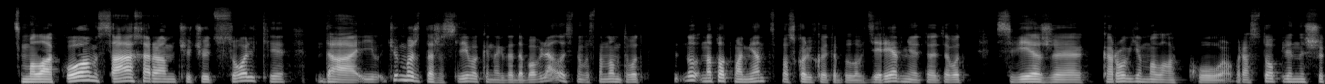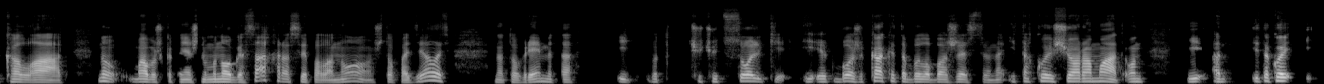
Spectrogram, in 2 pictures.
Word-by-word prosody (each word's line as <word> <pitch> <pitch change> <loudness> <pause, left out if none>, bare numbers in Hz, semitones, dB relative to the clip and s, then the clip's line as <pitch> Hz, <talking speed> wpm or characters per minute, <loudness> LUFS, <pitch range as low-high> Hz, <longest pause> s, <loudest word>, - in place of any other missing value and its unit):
С - - -5
молоком, 125 +10 +8
сахаром, 135 -4 +5
чуть-чуть 120 +1 -5
сольки, 135 -6 -1 0.3
да, 115 -6 +4
и 120 +1 -7
чё, 210 - -4
может, 195 -7 +1
даже 120 -6 -1
сливок 130 +5 -3
иногда 105 -1 -6
добавлялось, 110 +4 -2
но 120 - -8
в - - -11
основном-то 120 0 -5
вот, 115 - -3 0.3
ну, 195 +2 -2
на 145 +1 0
тот 155 0 +2
момент, 135 +6 -1
поскольку 115 -2 -2
это 105 - -4
было 100 0 -6
в 95 - -10
деревне, 125 +3 0
это 105 -3 -4
вот 110 0 -1 0.3
свежее 110 -2 +1
коровье 135 +3 0
молоко, 105 -3 -4
растопленный 125 +3 -4
шоколад. 110 -6 +1 0.3
Ну, - - -2
бабушка, 120 -2 -1
конечно, 115 0 -4
много 120 -2 +2
сахара - - -2
сыпала, - - -3
но 120 -1 -5
что 115 - -8
поделать, 155 - -1 0.4
на 105 -2 -7
то 105 -1 -5
время-то, 115 0 -3 0.4
и - - -8
вот, - - -12 0.2
чуть-чуть 130 0 -8
сольки. 150 -2 0 0.2
И, 130 -1 -6
о 130 - -2
боже, 130 -1 -1
как 155 +2 +2
это 135 -3 -3
было 120 0 0
божественно! 110 -2 -4
И 125 +3 -13
такой 150 +3 -1
ещё 145 +1 +2
аромат! 140 0 +4
Он, 135 0 -3 0.4
и 135 +1 -1
он 130 0 -3 0.2
и 145 - -4
такой 165 +1 +6
и 290 - -14
125 Hz, 150 wpm, -24 LUFS, 110-140 Hz, 0.4 s, молоком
